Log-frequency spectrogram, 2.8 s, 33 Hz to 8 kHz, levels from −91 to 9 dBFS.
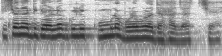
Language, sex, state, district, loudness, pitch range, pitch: Bengali, female, Assam, Hailakandi, -13 LUFS, 165-240 Hz, 225 Hz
